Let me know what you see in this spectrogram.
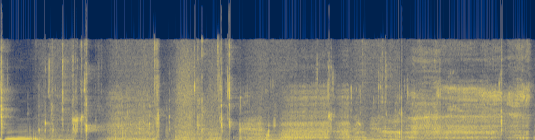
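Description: Close-miked mouth sounds of people eating seafood: wet chewing and biting with many small clicks.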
